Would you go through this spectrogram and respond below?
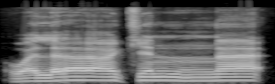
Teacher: na pula dibaca dengan mad asli dua harakat kerana ada alif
